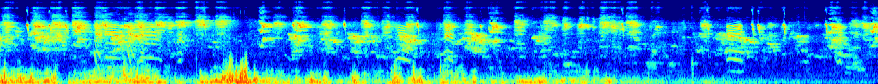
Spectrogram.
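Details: Finches twitter in a crowded chorus of bright, rapid chirps, mixed with frequent wing flutters and low knocking sounds from birds moving about.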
